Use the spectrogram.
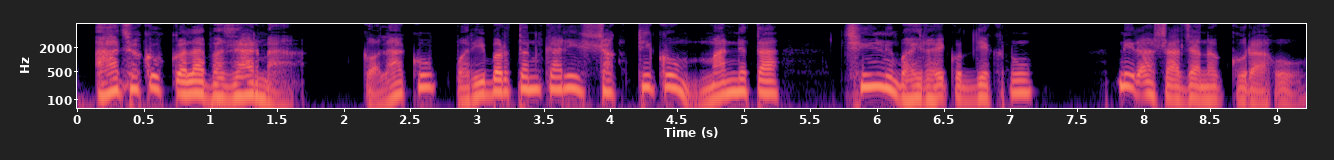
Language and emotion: Nepali, sad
